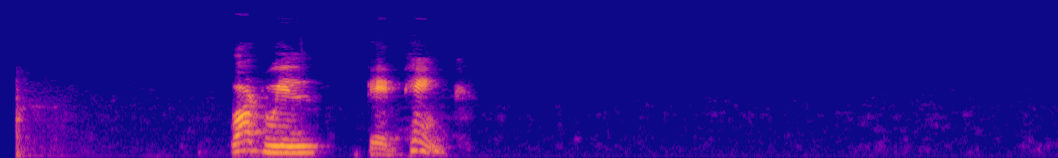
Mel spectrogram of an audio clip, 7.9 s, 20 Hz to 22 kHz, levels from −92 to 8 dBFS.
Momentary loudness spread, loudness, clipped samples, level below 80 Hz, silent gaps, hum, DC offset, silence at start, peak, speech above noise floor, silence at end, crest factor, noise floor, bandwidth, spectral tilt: 18 LU; -16 LUFS; under 0.1%; -66 dBFS; none; none; under 0.1%; 0.1 s; -2 dBFS; 63 dB; 4.6 s; 22 dB; -79 dBFS; 5.6 kHz; -8.5 dB/octave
